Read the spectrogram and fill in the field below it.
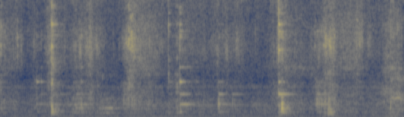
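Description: A utensil stirs chicken salad with apple and chopped pecans in a bowl, giving faint scrapes and a few sharp clinks against the dish at irregular intervals over a quiet background hum.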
